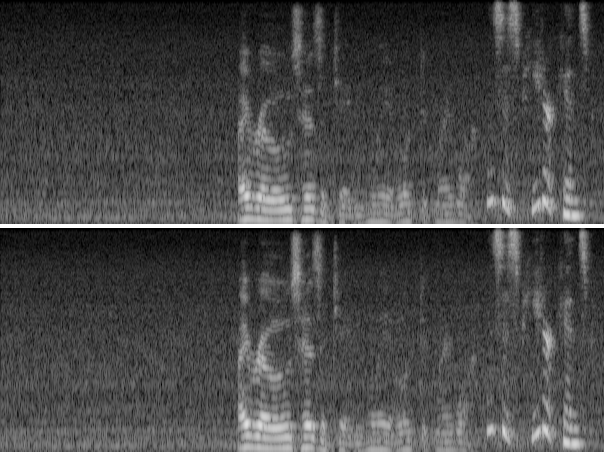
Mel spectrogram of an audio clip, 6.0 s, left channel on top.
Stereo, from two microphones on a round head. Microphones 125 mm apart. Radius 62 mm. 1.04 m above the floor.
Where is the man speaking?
15° right (ahead or behind), 0.7 m; by 4.8 s 55° right (ahead or behind), 2 m.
